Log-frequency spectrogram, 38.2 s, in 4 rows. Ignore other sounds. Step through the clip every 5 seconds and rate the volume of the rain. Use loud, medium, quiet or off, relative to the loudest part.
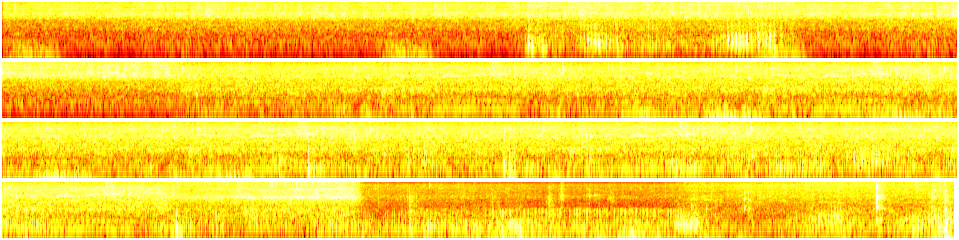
medium, medium, loud, loud, loud, loud, loud, loud.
